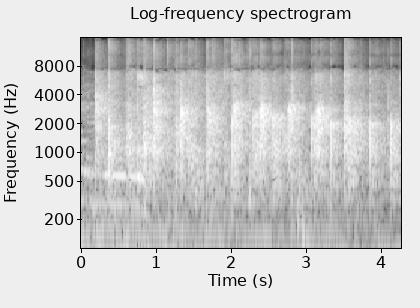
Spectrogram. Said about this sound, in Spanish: ¿Quién vive, hermanos? Palmas a este hermano.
